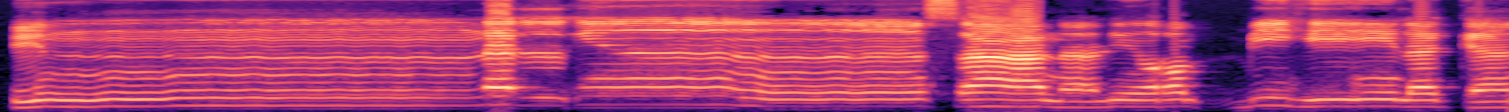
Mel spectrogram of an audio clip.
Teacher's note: Nun ujung lidah bertemu dengan langit-langit bagian tengah. Karena nunnya bertasydid, maka hukum bacaannya gunah asli. Dibaca dengung. Dan setiap dengung keluar dari hidung. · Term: gunnah asli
